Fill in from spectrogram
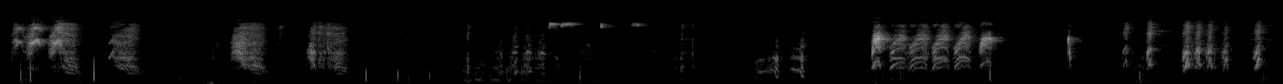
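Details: Male Superb Lyrebirds, two present, at Lookout Point in New England National Park, recorded by phone; a long run of loud rattling, harsh bursts, high thin whistles and clicking notes in varied sequence.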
